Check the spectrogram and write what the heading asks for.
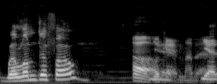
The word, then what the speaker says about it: Willem Dafoe: Like William Dafoe. You spelled William Dafoe wrong, dumbass. Actually, it's pronounced Willem Dafoe.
